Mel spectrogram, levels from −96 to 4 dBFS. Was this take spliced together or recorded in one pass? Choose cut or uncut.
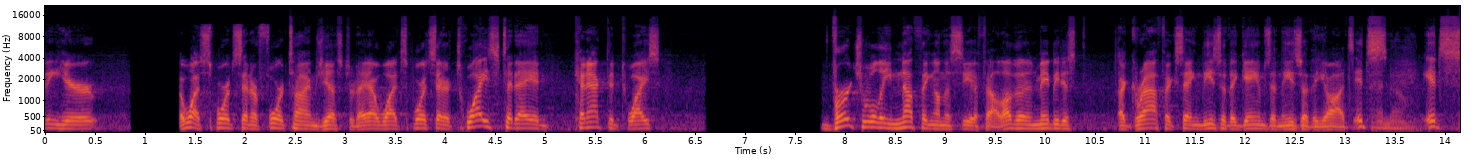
uncut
